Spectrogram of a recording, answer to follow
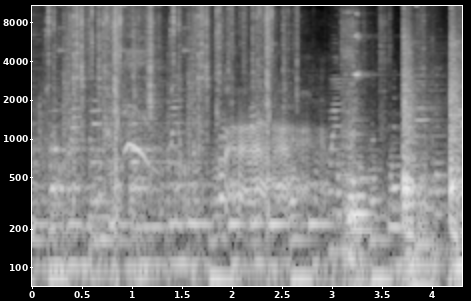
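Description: Cartoon background music with a steady low bass line, under rapid clicking and clanking sound effects as an animated suit of armour walks, with a brief vocal sound about a second in.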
